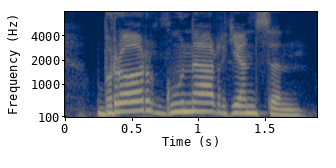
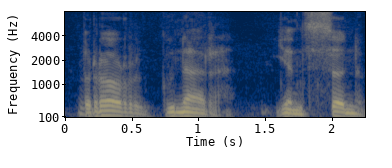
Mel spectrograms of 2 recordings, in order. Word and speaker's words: Bror Gunnar Jansson: Anaïs, je vous laisse prononcer son nom. Bror Gunnar Jansson. Pas mal. On fera pas mieux, je crois. Bror Gunnar Jansson.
